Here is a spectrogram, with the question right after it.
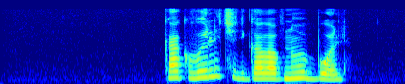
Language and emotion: Russian, neutral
